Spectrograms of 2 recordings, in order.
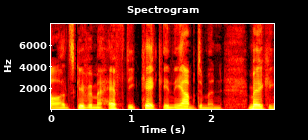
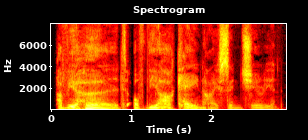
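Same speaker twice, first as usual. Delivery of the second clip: low, controlled threat; 7 semitones lower than usual. A narrator's reading. Silas revealing his secret role to the centurion, low menace. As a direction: drop low, close to his face.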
